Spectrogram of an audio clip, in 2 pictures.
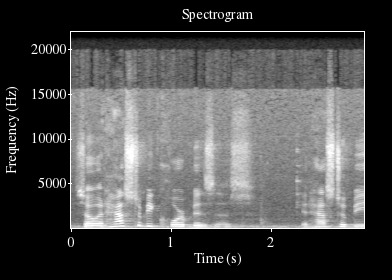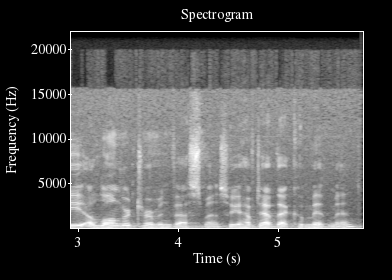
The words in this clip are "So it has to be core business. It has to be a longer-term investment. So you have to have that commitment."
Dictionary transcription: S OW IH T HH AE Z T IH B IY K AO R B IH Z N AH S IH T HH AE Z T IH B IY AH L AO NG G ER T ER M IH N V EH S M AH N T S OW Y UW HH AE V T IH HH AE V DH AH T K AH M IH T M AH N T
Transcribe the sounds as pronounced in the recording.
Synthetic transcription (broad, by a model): S OW IH T HH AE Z T IH B IY K AO R B IH Z N AH S IH T HH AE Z T IH B IY AH L AO NG G ER T ER M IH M V EH S M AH N T S OW Y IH HH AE F T IH V DH AH T K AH M IH T M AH N T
